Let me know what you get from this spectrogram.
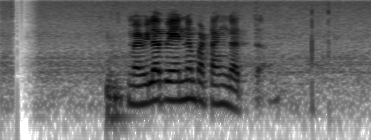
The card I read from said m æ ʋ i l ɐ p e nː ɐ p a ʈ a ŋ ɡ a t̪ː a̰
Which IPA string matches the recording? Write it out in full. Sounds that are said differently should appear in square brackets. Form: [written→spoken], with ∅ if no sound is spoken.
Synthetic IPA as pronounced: m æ ʋ i l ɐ p e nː [ɐ→ə] p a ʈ a ŋ ɡ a t̪ː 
